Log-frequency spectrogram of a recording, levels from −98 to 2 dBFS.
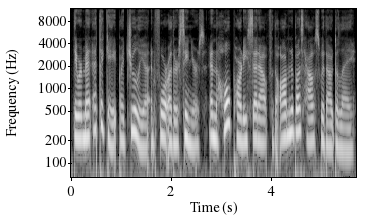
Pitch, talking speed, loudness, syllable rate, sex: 205 Hz, 250 wpm, -18 LUFS, 6.4 syllables/s, female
